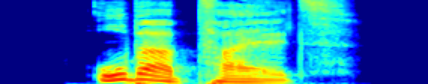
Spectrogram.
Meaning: Upper Palatinate (an administrative region of Bavaria; seat: Regensburg)
- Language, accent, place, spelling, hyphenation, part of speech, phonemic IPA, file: German, Germany, Berlin, Oberpfalz, Ober‧pfalz, proper noun, /ˈoːbɐˌp͡falt͡s/, De-Oberpfalz.ogg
